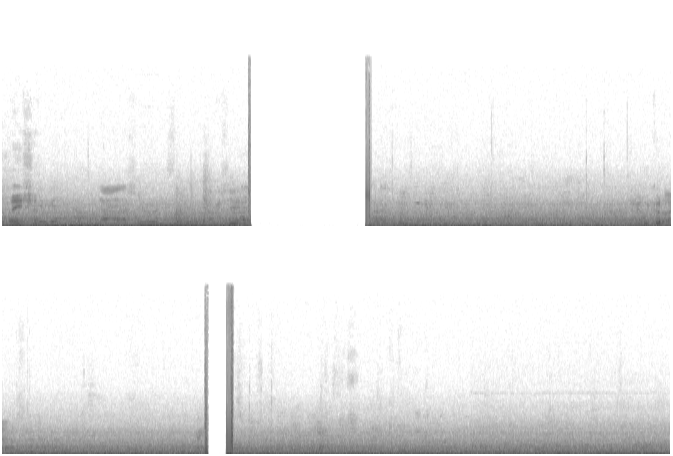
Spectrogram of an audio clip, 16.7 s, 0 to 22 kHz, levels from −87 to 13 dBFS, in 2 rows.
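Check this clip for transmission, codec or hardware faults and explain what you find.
Two cable pulled and plugged in faults: at 3.08 to 4.61 s, a pop, 1.49 s of near silence, then a 49 ms burst of 50 Hz buzz and a second pop; at 10.90 to 11.24 s, the same pattern with 0.30 s of silence and 57 ms of buzz. A live connector was pulled and reinserted, and while only the tip made contact the unshielded line picked up mains hum.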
